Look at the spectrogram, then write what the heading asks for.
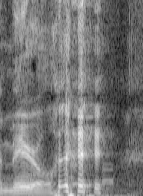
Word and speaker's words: Marle: O Crono tem Marle, Luca, Meryl, na verdade, a pronúncia é Meryl.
